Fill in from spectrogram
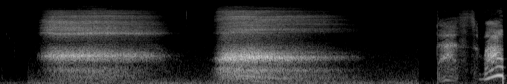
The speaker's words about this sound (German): Im kleinen Hundehäuschen war es mucksmäuschenstill. Nur hin und wieder war ein tiefes Atmen zu hören.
